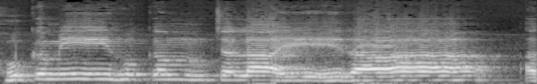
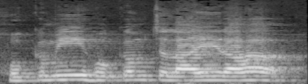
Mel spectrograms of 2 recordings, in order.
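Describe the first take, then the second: First: Drawn-out, chanted scripture line; slow chant ending on a short ਰਾਹ; slow chanted recitation. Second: Spoken line with ਰਾਹ said as plain raah, no final o; ਰਾਹ pronounced raah, not raaho. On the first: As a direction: chant it slowly like kirtan. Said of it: "ਅਸੀਂ ਹੁਣ ਇੱਥੇ ਪਾਠ ਰਾਹੋਂ ਨਹੀਂ ਕਰਾਂਗੇ". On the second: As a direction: recite it evenly, closing on ਰਾਹ not Rahon. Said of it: "ਇੱਥੇ ਪਾਠ ਹੋਏਗਾ ਰਾਹ". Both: Shown as a demonstration.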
